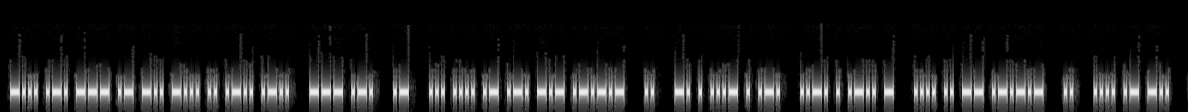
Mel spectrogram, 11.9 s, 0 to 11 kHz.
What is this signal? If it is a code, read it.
Morse code, heard as a keyed tone, about 40 wpm, 600 Hz. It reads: BROADBILL OR A SHARK. I NEVER FELT HIM. I HAD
